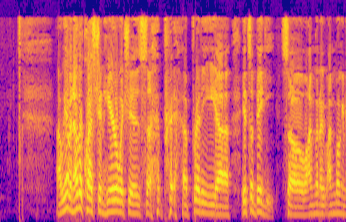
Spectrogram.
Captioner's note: laugh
